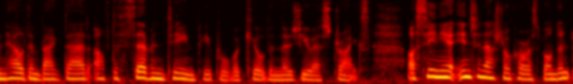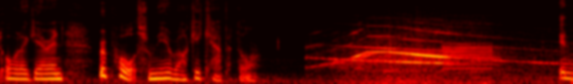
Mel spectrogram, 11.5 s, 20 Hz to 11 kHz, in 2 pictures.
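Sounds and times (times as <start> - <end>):
speech: 0.0 - 8.4
ambulance siren in a funeral convoy in Baghdad: 8.8 - 11.4.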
